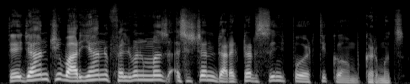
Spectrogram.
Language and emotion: Kashmiri, neutral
